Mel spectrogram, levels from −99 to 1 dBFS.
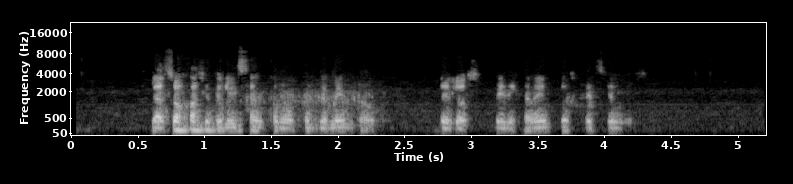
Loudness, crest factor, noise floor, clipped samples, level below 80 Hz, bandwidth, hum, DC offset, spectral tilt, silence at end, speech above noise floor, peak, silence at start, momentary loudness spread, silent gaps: -30 LUFS; 24 dB; -73 dBFS; under 0.1%; -70 dBFS; 7.2 kHz; none; under 0.1%; -7 dB/octave; 1 s; 44 dB; -8 dBFS; 0.6 s; 13 LU; none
